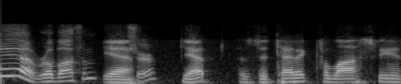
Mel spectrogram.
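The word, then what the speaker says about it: Rowbotham: Am I pronouncing that right? Yeah, Robotham.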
